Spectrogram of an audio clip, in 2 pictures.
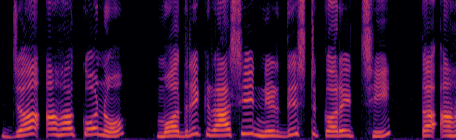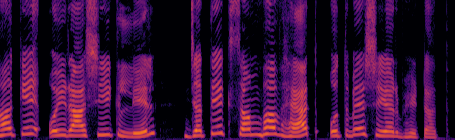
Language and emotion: Maithili, neutral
